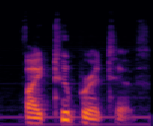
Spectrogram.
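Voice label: "vituperative", US English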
